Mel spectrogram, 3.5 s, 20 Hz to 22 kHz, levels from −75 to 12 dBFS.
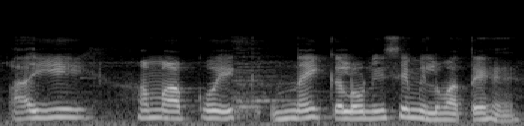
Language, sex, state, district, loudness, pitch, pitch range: Hindi, male, Rajasthan, Jaipur, -16 LUFS, 200 Hz, 180-210 Hz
